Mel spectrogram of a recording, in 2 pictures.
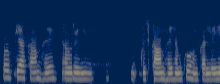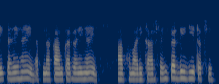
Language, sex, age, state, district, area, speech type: Hindi, female, 45-60, Uttar Pradesh, Jaunpur, rural, conversation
